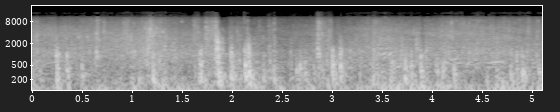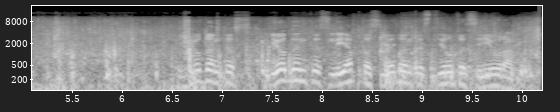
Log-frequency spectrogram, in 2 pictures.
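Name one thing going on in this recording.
Water splashes and laps against a wooden pier.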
